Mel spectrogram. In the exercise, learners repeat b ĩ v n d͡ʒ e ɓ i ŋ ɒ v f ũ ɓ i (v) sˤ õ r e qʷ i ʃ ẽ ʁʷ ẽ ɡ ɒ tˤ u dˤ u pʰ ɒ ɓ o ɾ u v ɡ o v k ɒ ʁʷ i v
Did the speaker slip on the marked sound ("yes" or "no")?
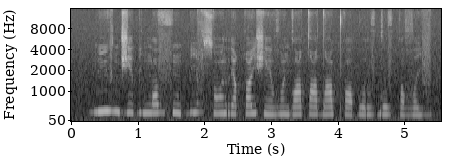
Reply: no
